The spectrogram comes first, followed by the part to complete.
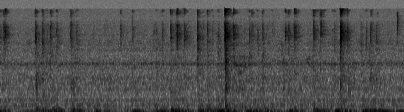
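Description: Faint typing on a computer keyboard: a run of irregular key clicks.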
